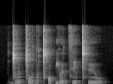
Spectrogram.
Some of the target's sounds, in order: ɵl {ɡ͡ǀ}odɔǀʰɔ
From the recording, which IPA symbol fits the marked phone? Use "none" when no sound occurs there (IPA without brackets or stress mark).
ǀ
